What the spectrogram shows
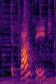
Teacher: the word advantage has the main stress in van so we have a weak syllable before the main stress this is a stress this is a weak syllable so if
